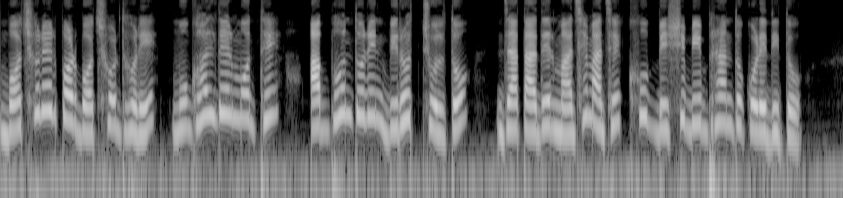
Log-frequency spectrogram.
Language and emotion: Bengali, neutral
